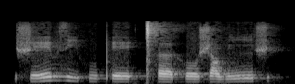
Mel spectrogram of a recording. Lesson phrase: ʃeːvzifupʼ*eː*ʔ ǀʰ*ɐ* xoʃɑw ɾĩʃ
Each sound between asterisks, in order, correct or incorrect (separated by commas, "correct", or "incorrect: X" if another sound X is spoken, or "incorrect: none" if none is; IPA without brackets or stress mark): correct, correct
